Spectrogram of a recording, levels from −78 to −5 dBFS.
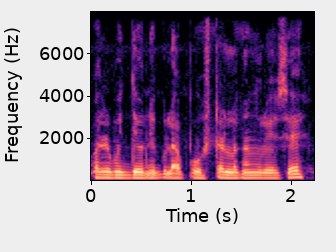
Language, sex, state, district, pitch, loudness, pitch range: Bengali, male, Assam, Hailakandi, 130 Hz, -15 LUFS, 120-140 Hz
